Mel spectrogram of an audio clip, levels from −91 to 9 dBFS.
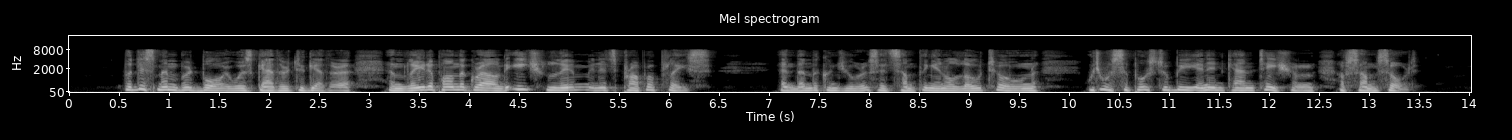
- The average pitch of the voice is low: No, medium, 155 Hz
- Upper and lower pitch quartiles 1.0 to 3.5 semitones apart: No, average, 4.4 semitones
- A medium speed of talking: Yes, average, 170 wpm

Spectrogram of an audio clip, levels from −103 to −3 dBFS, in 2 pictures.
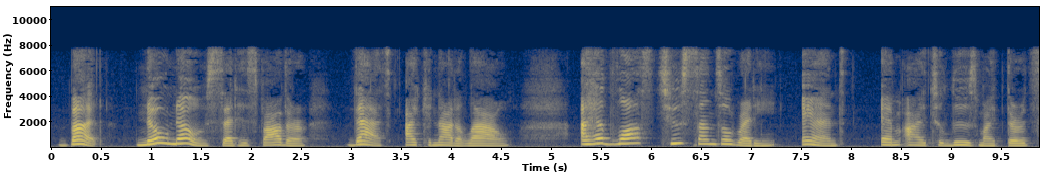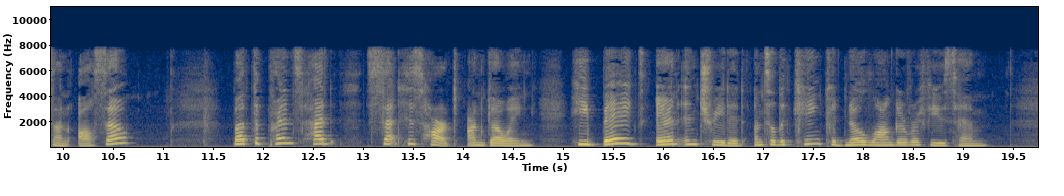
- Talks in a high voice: Yes, high, 220 Hz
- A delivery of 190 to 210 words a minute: No, average, 140 wpm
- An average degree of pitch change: No, wide, 8.4 semitones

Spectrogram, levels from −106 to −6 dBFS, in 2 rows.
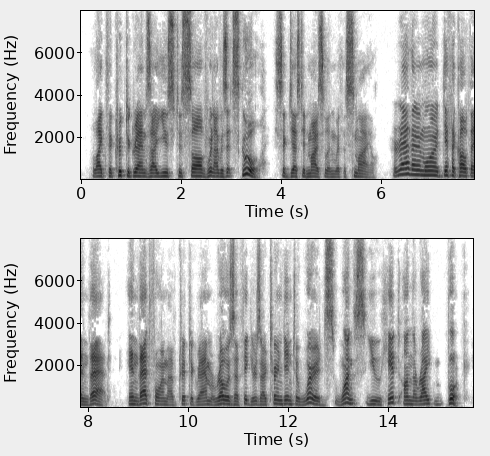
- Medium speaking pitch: Yes, medium, 160 Hz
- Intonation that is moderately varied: Yes, average, 3.6 semitones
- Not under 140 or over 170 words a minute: Yes, average, 155 wpm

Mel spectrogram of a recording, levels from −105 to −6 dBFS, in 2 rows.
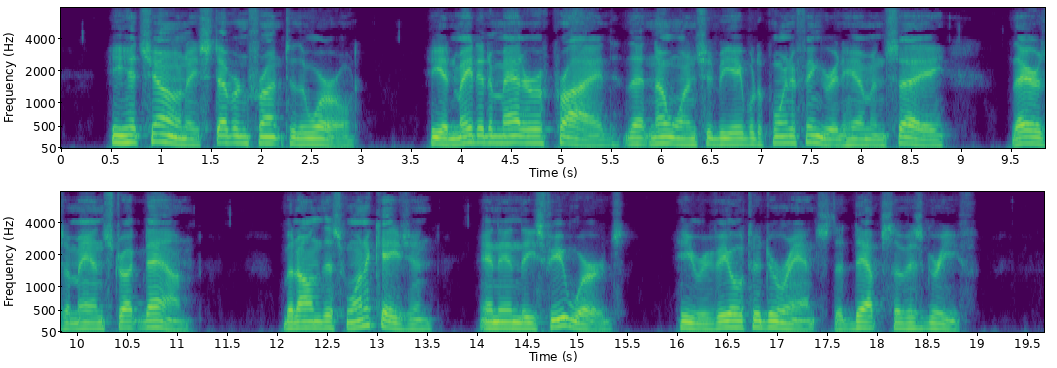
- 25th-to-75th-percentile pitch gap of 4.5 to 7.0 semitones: No, average, 3.6 semitones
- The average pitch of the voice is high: No, low, 125 Hz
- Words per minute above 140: Yes, average, 170 wpm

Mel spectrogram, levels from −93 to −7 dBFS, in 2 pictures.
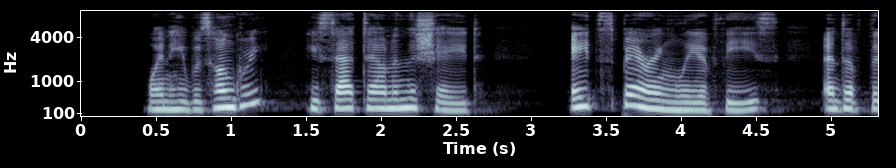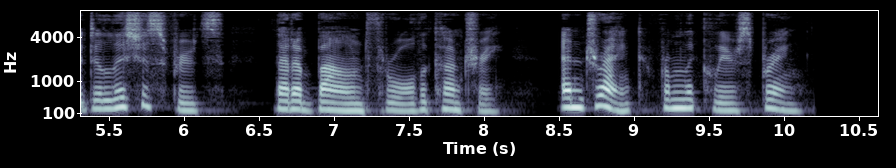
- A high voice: No, medium, 180 Hz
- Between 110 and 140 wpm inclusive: No, average, 175 wpm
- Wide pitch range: No, average, 4.0 semitones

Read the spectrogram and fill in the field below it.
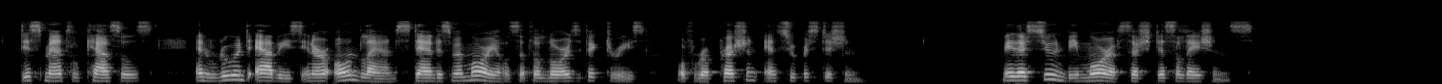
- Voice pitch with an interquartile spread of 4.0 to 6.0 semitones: No, average, 2.8 semitones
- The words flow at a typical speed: No, slow, 115 wpm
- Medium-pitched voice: Yes, medium, 160 Hz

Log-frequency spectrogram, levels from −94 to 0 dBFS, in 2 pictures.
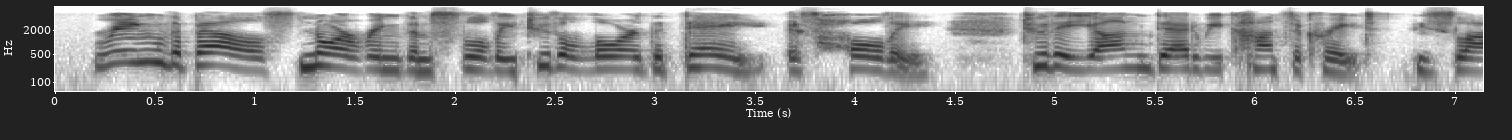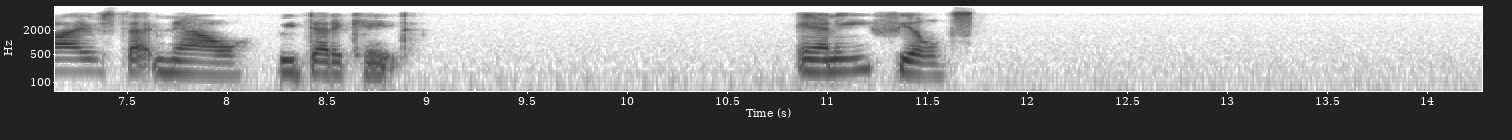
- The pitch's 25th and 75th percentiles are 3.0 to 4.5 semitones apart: Yes, average, 3.4 semitones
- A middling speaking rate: No, slow, 120 wpm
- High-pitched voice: Yes, high, 210 Hz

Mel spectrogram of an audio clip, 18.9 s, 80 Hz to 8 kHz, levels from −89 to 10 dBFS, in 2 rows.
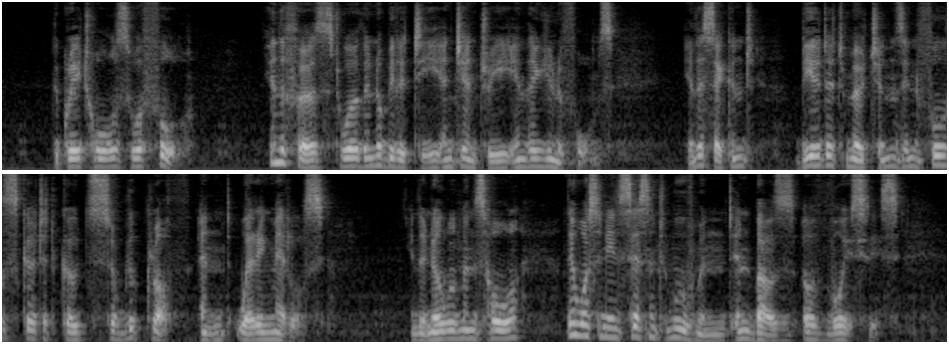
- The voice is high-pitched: No, medium, 140 Hz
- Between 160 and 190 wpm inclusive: No, average, 140 wpm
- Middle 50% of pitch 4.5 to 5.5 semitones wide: No, average, 4.0 semitones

